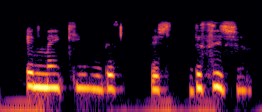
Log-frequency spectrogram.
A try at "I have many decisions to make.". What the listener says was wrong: The only thing here is decisions up here. You left off the S. Okay, so I have many decisions to make.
